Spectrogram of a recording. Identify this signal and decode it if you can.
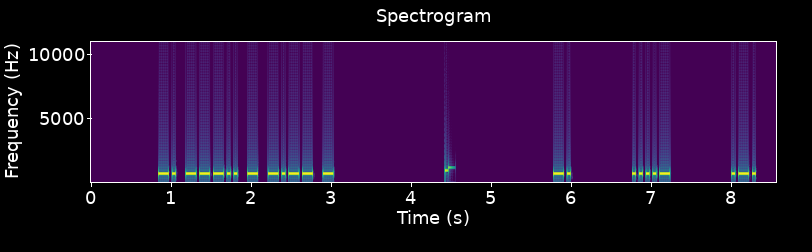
Morse code, heard as a keyed tone, about 28 wpm, spaced as for 17 wpm, 700 Hz. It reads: N8TYT N4R
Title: USA Call Signs - 5 Characters - 6x Character Spacing - 28wpm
